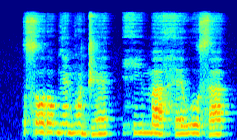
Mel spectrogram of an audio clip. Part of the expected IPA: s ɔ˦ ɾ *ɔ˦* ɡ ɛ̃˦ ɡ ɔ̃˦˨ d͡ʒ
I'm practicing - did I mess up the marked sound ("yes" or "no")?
no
